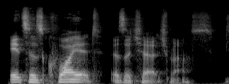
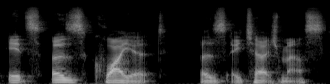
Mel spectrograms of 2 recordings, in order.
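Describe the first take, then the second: First: Said in the usual way. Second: Slow model pronunciation. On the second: Shown as a demonstration. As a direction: model it slowly for learners, reducing "as" to "uz". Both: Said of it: "the as becomes a us".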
